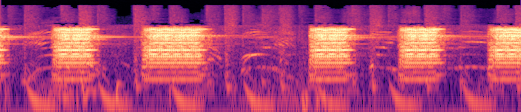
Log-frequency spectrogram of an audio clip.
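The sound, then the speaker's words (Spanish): An alarm sound effect blares in five harsh, buzzing electronic bursts, each about half a second long, separated by short gaps and loud throughout. “solo falta que nos suene una alarma.”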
